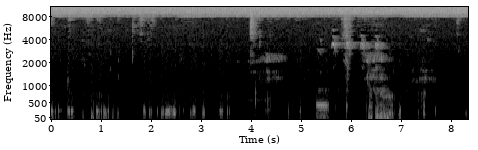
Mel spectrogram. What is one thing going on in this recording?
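A man climbing a tree trunk scrapes and thumps against the bark.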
